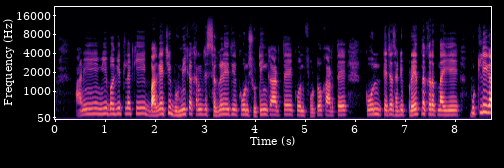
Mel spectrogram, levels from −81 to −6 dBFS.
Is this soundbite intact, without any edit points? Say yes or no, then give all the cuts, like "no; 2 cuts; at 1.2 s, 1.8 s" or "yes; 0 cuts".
yes; 0 cuts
